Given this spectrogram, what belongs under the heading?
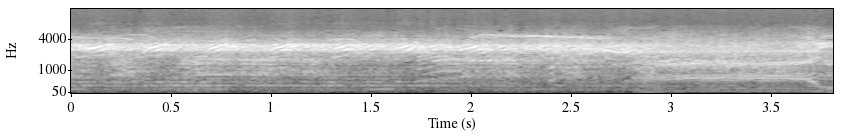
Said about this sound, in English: The shrieks, the laughter. Worse lies beyond the gates, far worse.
